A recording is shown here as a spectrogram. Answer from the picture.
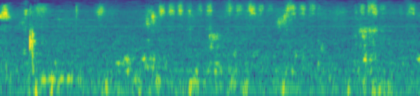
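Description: Faint scratching of a pen writing on paper, with one small sharp tick about a third of a second in.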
